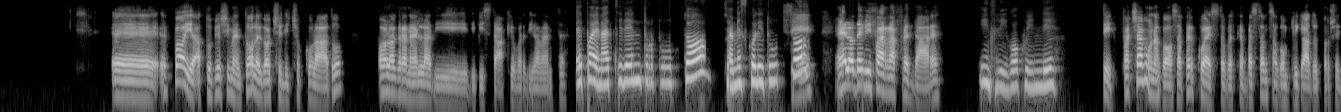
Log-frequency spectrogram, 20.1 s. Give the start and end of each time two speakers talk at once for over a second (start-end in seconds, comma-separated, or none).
none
